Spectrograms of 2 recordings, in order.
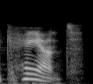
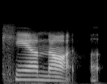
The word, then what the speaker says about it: can't: And then can't. Try that one. Can't. Good, because when you said it, you said cannot. You separated it a little bit.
